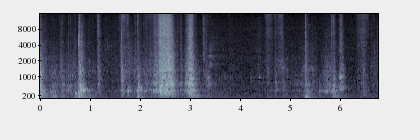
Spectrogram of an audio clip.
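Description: The metal case of a Tektronix TDS 340 oscilloscope scraping and rubbing as it is slid off the chassis. There is a string of short rubs and knocks, with the longest, loudest scrape about two and a half seconds in and a dull thump about five seconds in.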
